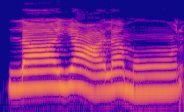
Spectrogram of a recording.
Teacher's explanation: وقف کی صورت میں نون کو ساکن کر دیں گے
